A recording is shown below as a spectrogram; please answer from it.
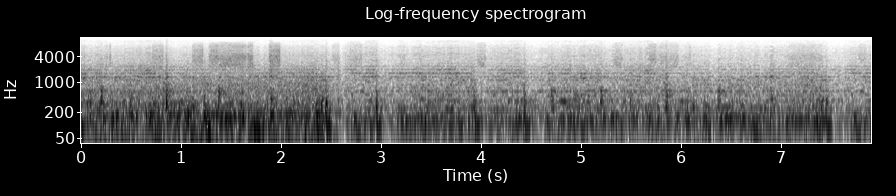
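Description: A train rolls along a track in the video game Half-Life: Blue Shift, giving a loud continuous rumble with rhythmic clacking; after a few seconds the rumble drops to a lower, steadier level.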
